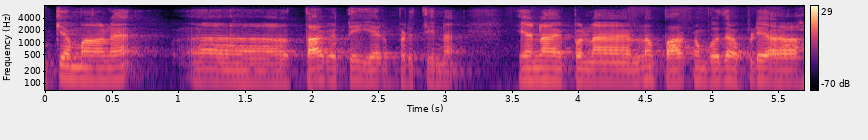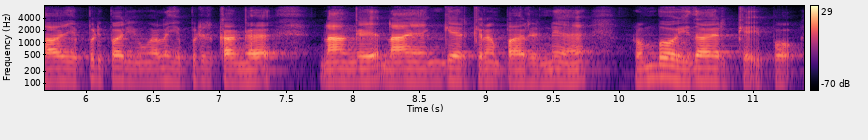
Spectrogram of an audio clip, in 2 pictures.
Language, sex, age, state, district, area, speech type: Tamil, male, 45-60, Tamil Nadu, Salem, urban, spontaneous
